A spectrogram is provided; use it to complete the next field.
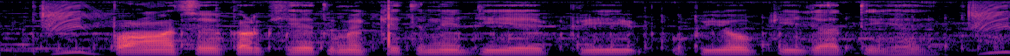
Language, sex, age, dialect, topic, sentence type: Hindi, male, 36-40, Awadhi Bundeli, agriculture, question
